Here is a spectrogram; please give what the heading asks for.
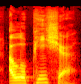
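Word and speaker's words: alopecia: heroísmo ela sofre de Alô pinscher Alô pinscher alopécia né a pronúncia em inglês é alô pinscher é uma doença auto-imune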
